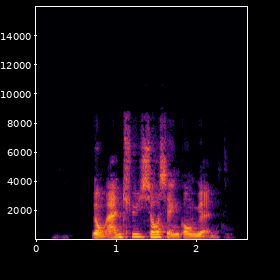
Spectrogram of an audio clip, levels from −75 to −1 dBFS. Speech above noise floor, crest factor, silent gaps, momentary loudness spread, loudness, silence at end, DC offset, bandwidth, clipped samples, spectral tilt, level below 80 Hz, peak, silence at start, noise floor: 37 dB; 18 dB; none; 5 LU; -16 LUFS; 0.35 s; under 0.1%; 9.2 kHz; under 0.1%; -5 dB/octave; -64 dBFS; 0 dBFS; 0.7 s; -54 dBFS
